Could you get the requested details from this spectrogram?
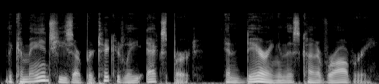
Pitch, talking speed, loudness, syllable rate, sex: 105 Hz, 190 wpm, -20 LUFS, 6.8 syllables/s, male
